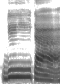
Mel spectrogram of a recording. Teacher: 이렇게 누이다라는 형태로 쓰이기도 하지만 이게 축약이 되어서 뉘다라는 형태로 나타나기도 합니다. 이때 단모음 우와 단모음 이가 결합하여 단모음 위를 만들어내죠. 뉘다 하고 단모음으로 발음이 되게 됩니다.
